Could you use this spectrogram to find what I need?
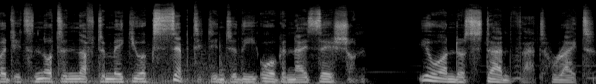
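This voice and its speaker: A man puts on a character voice at medium pitch. He keeps a moderate pace with ordinary pitch variation. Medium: audio drama. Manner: hushed, slow, menacing.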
